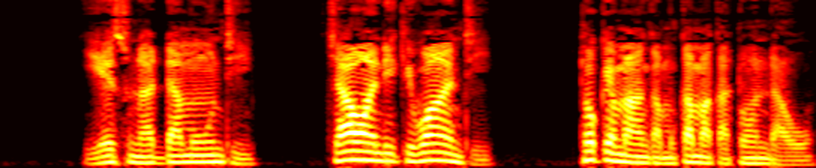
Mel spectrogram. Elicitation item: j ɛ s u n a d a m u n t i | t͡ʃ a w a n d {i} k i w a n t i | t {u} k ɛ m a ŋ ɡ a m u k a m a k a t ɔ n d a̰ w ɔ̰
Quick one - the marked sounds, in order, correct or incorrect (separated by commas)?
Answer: correct, incorrect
